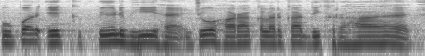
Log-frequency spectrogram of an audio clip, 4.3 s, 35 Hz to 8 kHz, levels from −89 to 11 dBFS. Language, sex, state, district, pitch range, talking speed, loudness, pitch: Hindi, male, Uttar Pradesh, Lucknow, 120-135 Hz, 170 wpm, -17 LUFS, 125 Hz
